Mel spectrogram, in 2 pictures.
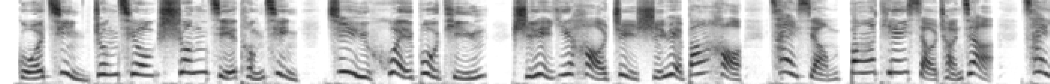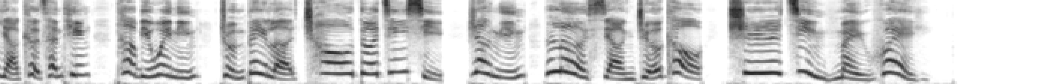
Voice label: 女 某餐厅活动宣传; 国庆中秋双节同庆

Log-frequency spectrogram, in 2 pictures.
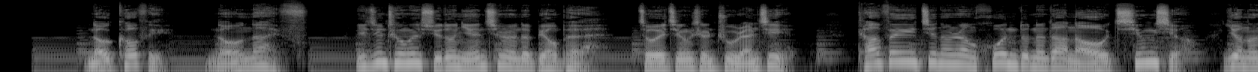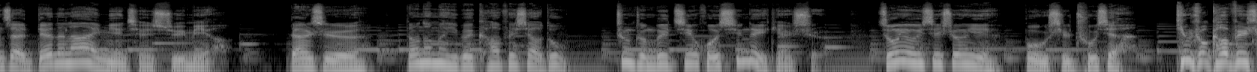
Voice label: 男 抖音; 丁香医生永璞咖啡

